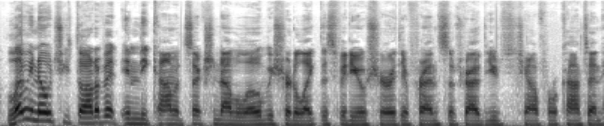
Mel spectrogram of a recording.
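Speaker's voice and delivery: ordinary talk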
